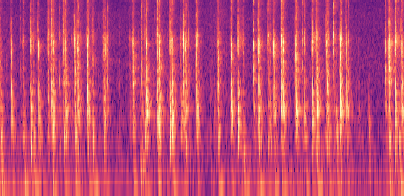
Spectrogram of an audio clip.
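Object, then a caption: Plastic membrane keyboard. Fingertips type quickly on a pink plastic ROYCHE Disney Mickey Mouse retro membrane keyboard with round keycaps and a hollow body. The result is a fast, uneven run of short, bright, clacky plastic taps with almost no ring, over a faint low hum.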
